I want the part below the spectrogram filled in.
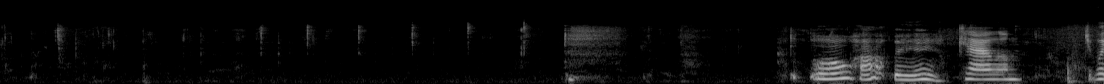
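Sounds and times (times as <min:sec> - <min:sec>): dogs' wet mouth clicks: 0:00.5 - 0:05.4.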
